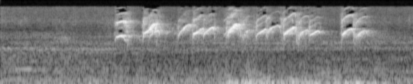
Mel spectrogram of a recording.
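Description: A small songbird chirping: a rapid run of short high notes, about five a second, starting about a second in and stopping just before the end. A low rumble sits underneath in the second half.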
